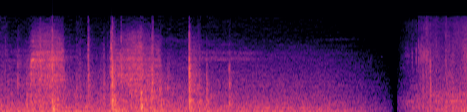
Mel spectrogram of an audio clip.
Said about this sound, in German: Aber stattdessen kroch er näher zur Tür und versuchte diese so leise wie möglich ein Stück zu öffnen um sehen zu können, was dort vor sich ging.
